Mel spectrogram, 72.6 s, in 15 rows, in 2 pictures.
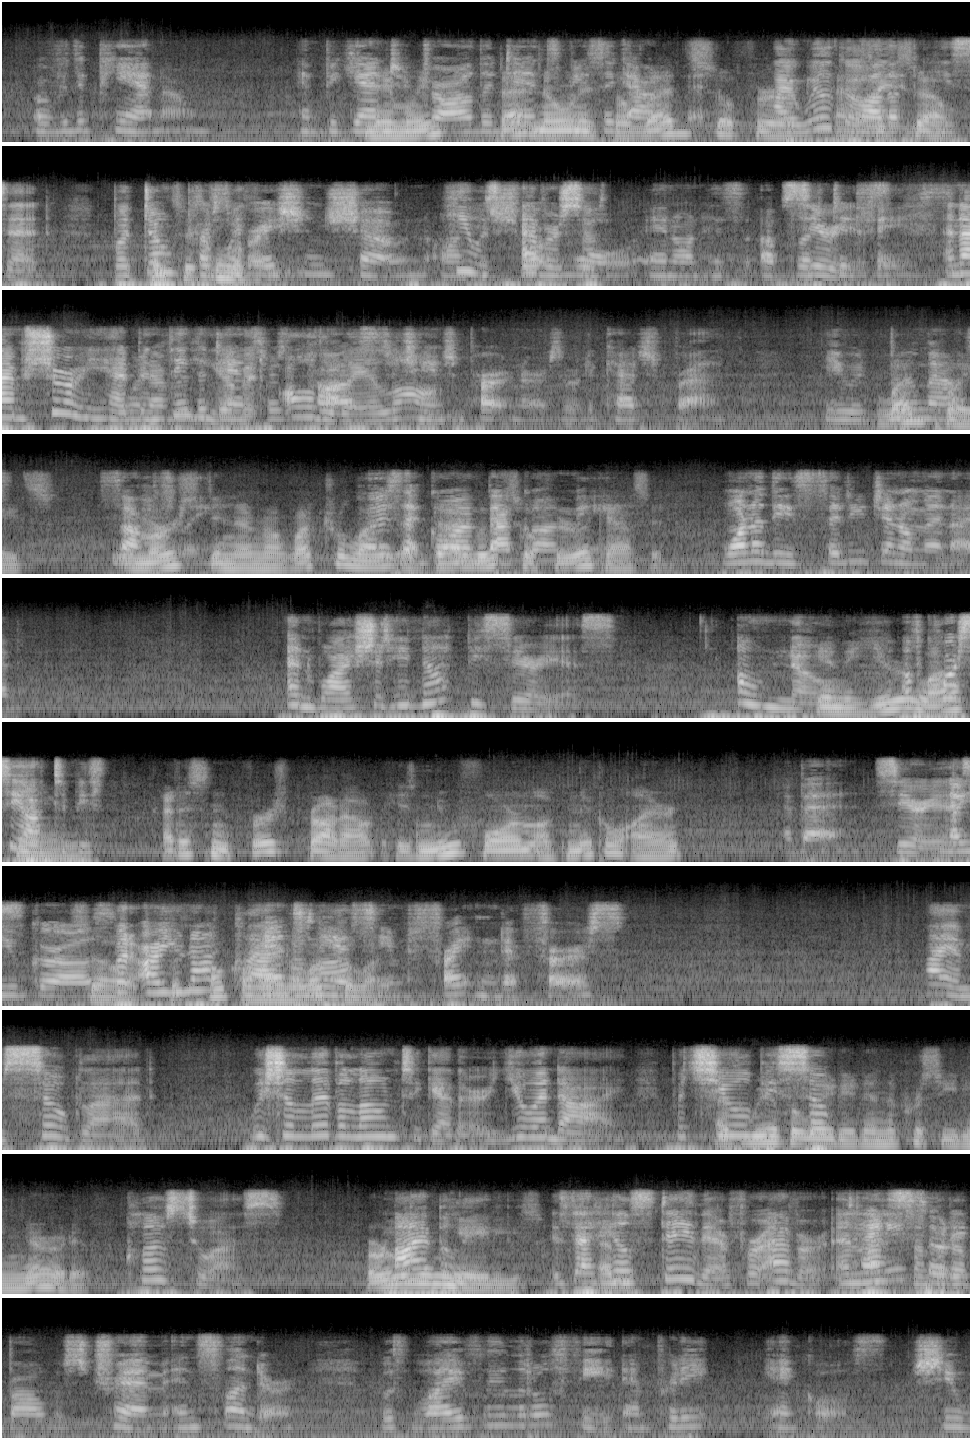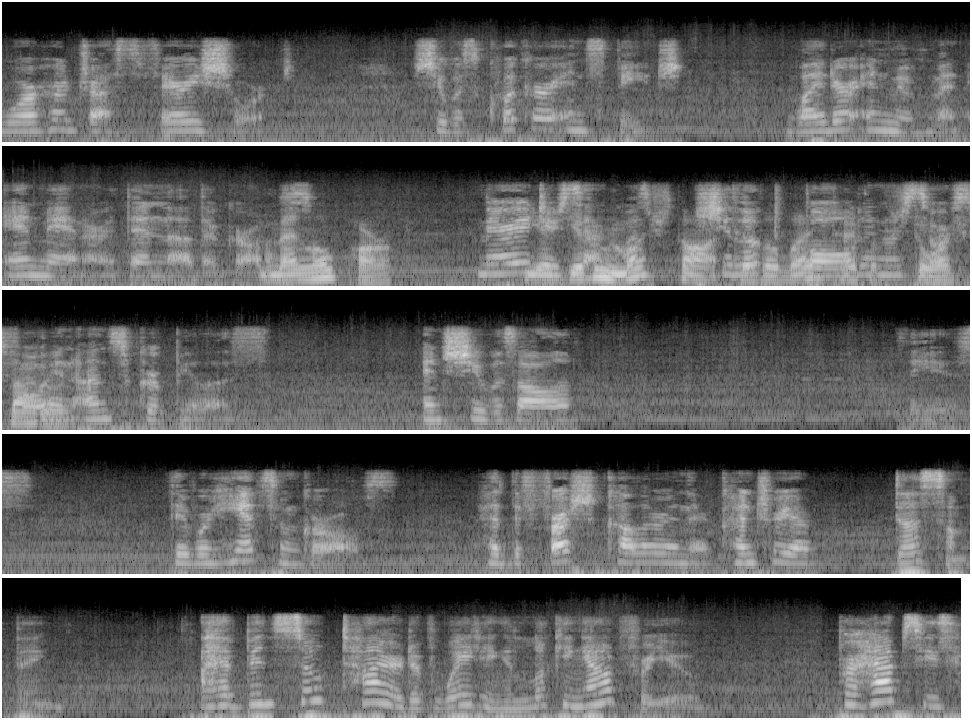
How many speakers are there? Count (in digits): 3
